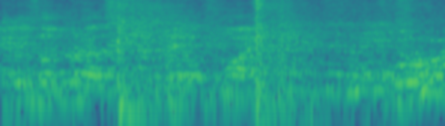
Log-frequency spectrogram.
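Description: Two sharp blows landing in a kickboxing bout, about two-thirds of a second apart, over background voices.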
